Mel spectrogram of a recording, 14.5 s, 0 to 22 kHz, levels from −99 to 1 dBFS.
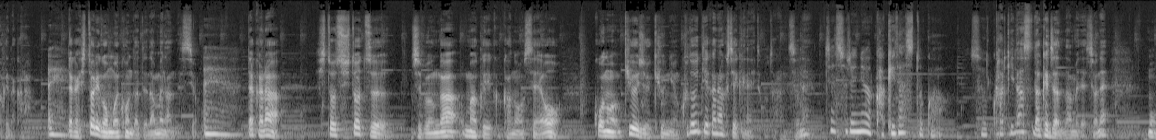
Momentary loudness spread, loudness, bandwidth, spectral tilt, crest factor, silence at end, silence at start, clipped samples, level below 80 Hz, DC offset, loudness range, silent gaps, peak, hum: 16 LU; -26 LUFS; over 20 kHz; -5.5 dB/octave; 20 dB; 0 s; 0 s; under 0.1%; -56 dBFS; under 0.1%; 4 LU; none; -6 dBFS; none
